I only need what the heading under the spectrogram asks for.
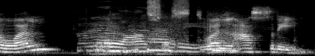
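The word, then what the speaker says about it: وَالْعَصْرِ: Wal asri. Apa bacanya? Wal asri. Kenapa kita baca asri kasroh? Karena didahului oleh waw qasam.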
